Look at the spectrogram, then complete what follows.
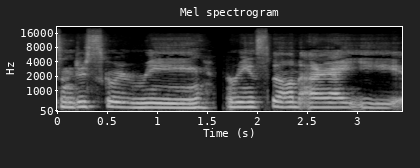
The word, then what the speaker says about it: Rie: yeah sameul it's justor re reell Rie it's always fun to hear people pronounce my name for the first time I get a lot of rise and Rays but it's R and uh I won't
